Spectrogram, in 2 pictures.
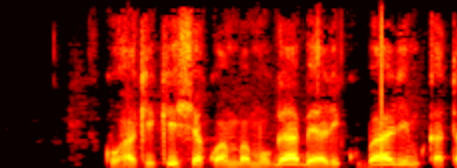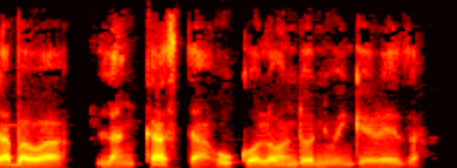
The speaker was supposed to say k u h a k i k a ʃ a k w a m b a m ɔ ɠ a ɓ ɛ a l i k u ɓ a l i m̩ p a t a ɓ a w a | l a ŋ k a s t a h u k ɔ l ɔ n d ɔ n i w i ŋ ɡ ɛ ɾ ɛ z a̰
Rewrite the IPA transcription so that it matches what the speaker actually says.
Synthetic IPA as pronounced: k u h a k i k i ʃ a k w a m b a m u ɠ a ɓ ɛ a l i k u ɓ a l i m̩ k a t a ɓ a w a | l a ŋ k a s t a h u k ɔ l ɔ n d ɔ n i w i ŋ ɡ ɛ ɾ ɛ z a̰

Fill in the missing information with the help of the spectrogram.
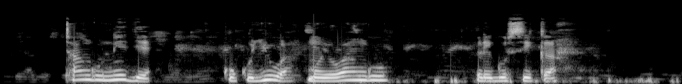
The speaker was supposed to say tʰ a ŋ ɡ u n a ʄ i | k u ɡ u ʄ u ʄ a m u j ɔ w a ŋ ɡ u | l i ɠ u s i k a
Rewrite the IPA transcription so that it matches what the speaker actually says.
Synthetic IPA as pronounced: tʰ a ŋ ɡ u n i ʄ ɛ | k u k u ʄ u a m ɔ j ɔ w a ŋ ɡ u | l i ɡ u s i k a

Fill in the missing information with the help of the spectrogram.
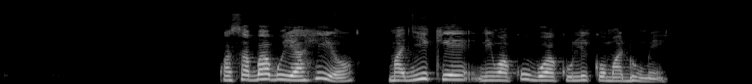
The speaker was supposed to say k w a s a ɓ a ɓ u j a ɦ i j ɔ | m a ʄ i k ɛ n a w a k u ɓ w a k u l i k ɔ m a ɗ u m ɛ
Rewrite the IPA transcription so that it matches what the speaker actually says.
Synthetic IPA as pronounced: k w a s a ɓ a ɓ u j a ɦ i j ɔ | m a ʄ i k ɛ n i w a k u ɓ w a k u l i k ɔ m a ɗ u m ɛ

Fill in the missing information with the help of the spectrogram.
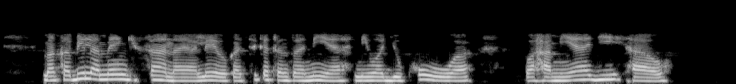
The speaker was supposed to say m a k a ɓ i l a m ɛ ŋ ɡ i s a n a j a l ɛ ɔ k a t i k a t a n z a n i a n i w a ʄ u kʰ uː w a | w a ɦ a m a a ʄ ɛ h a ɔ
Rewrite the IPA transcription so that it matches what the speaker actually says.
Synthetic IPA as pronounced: m a k a ɓ i l a m ɛ ŋ ɡ i s a n a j a l ɛ ɔ k a t i k a t a n z a n i a n i w a ʄ u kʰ uː w a | w a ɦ a m i a ʄ i h a ɔ

